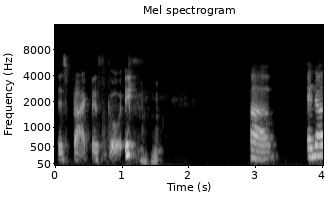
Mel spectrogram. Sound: laughing; humming

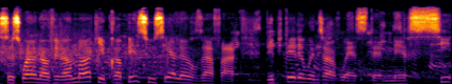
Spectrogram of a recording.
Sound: applause

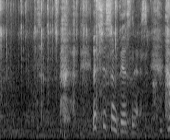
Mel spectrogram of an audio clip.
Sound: chuckling

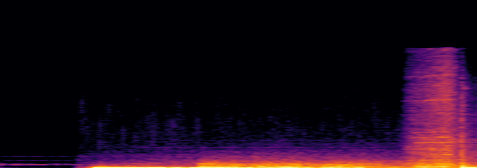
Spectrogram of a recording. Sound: thunder

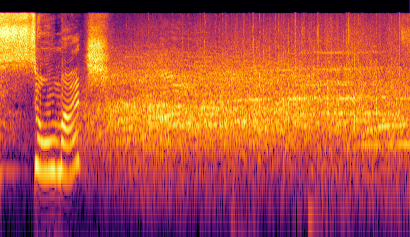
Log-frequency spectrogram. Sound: applause

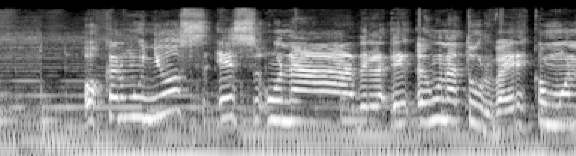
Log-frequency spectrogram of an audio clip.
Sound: speaking Spanish

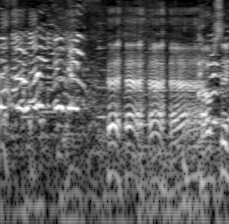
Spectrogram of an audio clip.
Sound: man laughing

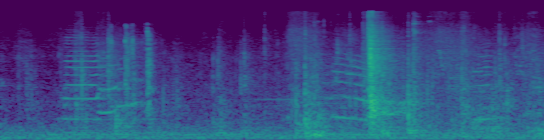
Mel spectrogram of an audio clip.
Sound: door creaking

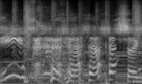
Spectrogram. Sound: laughs

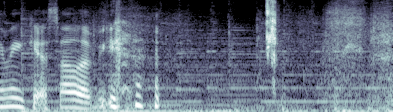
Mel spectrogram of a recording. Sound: smooch

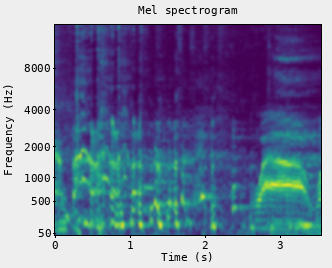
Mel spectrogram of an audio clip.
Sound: laughter

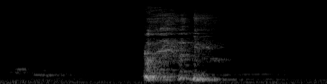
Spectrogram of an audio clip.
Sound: coughing

